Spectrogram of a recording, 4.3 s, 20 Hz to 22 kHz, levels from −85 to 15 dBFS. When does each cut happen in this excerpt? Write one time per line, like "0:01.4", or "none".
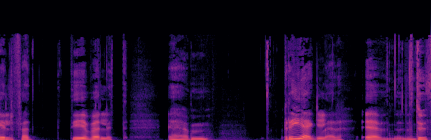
0:02.8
